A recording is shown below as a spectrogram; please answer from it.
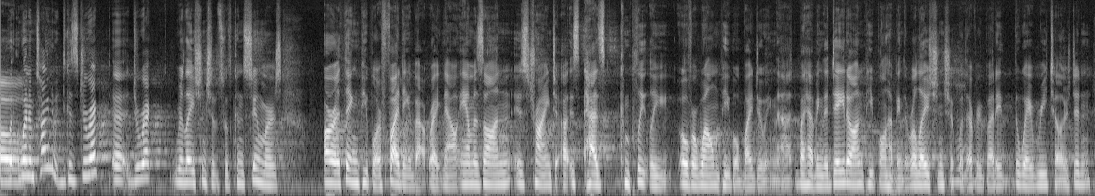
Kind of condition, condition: setting, live audience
